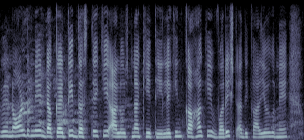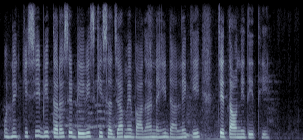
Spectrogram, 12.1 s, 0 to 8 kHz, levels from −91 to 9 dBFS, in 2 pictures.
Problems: background sounds at intervals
